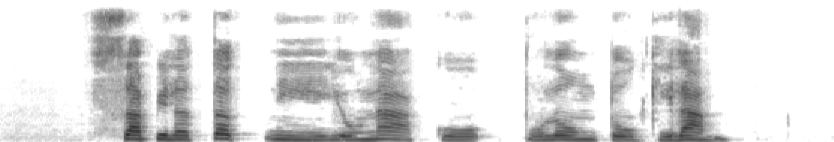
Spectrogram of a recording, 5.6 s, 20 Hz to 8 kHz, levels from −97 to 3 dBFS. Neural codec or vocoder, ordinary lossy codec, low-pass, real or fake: codec, 16 kHz, 8 kbps, FreqCodec, larger model; AAC, 48 kbps; 7.2 kHz; fake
